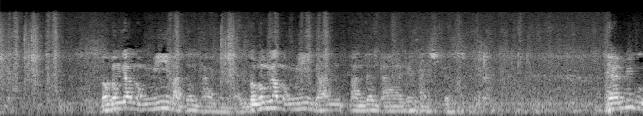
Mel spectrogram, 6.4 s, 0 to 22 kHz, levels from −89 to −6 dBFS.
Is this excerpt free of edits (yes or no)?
yes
